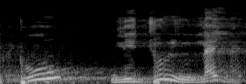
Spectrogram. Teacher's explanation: یا ساکن سے پہلے زبر ہے تو یائلین ہوگا، اس کو نرم آواز کے ساتھ جلدی ادا کریں گے۔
